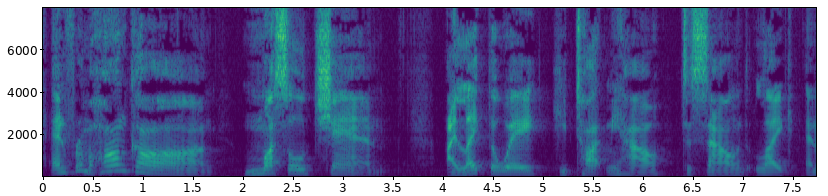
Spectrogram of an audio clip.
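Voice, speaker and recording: A man, hosting an English-learning podcast and reading out listener comments in an upbeat, animated way. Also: mid-range voice. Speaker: podcast host and English teacher.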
